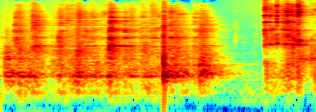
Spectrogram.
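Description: Ice cubes are put into a glass to try a tomato-juice cocktail mix. They clink and rattle against the glass in a quick, uneven run of bright knocks, one sharper clack midway, then a brief pause before a hissy rush of sound at the end.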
